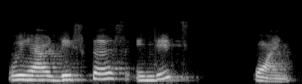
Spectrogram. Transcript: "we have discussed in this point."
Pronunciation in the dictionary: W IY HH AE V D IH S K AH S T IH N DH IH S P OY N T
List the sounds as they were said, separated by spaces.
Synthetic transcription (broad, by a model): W IY HH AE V D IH S K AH S IH N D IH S P OY N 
